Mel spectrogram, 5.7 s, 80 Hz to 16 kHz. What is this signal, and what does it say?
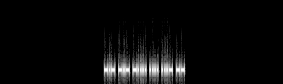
Morse code, heard as a keyed tone, about 50 wpm, 700 Hz. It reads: KK6HVM
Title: USA Call Signs - 6 Characters - 50wpm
